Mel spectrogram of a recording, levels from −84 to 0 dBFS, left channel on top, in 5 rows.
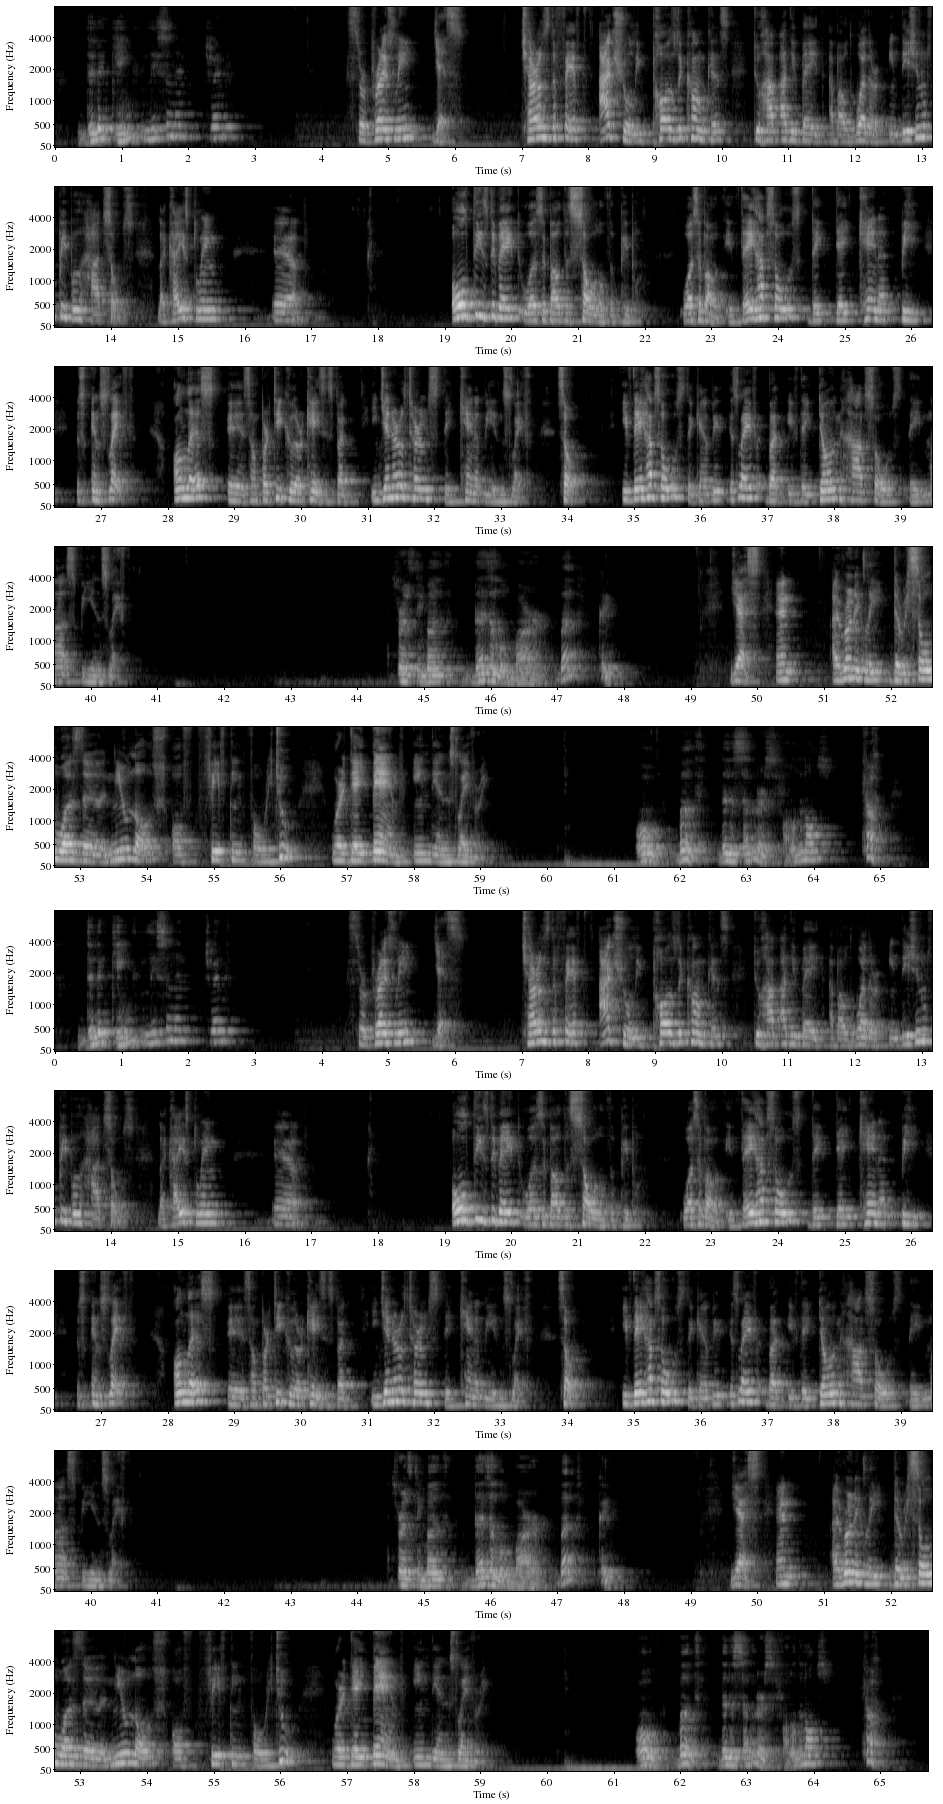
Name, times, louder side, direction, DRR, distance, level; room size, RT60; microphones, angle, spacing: voice 1, 0.3-2.0 2.3-2.5 44.5-47.4 47.6-47.8 61.3-64.2, equal, 35° right, 2.6 m, -35 dB
voice 2, 4.4-6.1 7.0-10.1 10.5-14.3 14.7-15.8 16.4-16.9 19.1-21.9 22.6-26.1 26.6-27.4 28.1-30.8 31.1-33.4 33.9-34.2 34.8-40.5 49.6-50.6 51.1-56.4 56.8-59.1 64.7-65.0, left 1 dB, 35° left, 1.0 m, -30 dB
10.0 x 8.1 x 7.0 m
head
